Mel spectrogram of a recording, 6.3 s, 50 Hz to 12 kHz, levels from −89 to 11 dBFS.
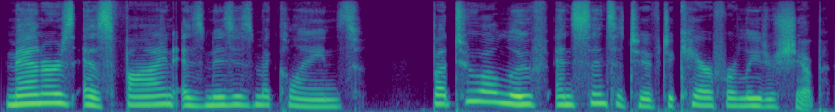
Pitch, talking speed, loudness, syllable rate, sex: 205 Hz, 145 wpm, -19 LUFS, 4.5 syllables/s, female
